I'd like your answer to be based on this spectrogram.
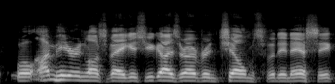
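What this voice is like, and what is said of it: Half Australian, half American accent. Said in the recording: “half Australian, half American accent”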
